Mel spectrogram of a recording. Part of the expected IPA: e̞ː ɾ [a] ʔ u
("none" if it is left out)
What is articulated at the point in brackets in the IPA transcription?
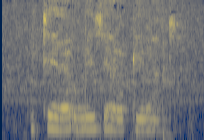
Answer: a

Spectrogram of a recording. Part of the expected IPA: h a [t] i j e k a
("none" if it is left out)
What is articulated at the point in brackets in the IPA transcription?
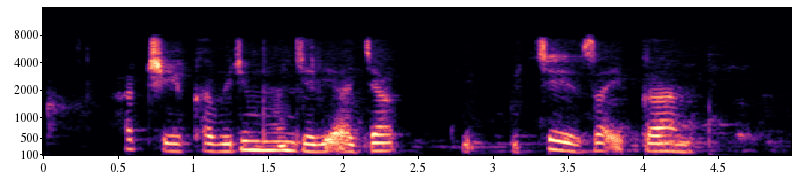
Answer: t͡ʃ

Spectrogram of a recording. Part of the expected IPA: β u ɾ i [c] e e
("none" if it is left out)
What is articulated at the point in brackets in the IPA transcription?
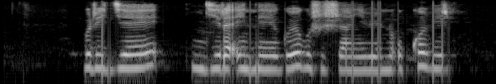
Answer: ɟ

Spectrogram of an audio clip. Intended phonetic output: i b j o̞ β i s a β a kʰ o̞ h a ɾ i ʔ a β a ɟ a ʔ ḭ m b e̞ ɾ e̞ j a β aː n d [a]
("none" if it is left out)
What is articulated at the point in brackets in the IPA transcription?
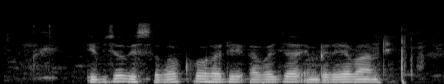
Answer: i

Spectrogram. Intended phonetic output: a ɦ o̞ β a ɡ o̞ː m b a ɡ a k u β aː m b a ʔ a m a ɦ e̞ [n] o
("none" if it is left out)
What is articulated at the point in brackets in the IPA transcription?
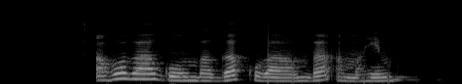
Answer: m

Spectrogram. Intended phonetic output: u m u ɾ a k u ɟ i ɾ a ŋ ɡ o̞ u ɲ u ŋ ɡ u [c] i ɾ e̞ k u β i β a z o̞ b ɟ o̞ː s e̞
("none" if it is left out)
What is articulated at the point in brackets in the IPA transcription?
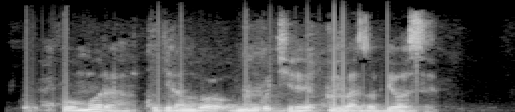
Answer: c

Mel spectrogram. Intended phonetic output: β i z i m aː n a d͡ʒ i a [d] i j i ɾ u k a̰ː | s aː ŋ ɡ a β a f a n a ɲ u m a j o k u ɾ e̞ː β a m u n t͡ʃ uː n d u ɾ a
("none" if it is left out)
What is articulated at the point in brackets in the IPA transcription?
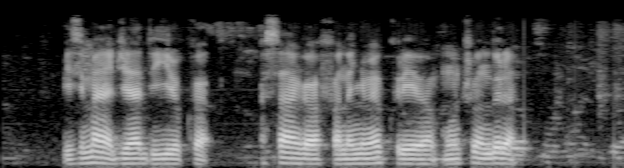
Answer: d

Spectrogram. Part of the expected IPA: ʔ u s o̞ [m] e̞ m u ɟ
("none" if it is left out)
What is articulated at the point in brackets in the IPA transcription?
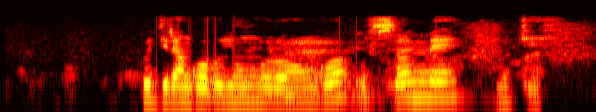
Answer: m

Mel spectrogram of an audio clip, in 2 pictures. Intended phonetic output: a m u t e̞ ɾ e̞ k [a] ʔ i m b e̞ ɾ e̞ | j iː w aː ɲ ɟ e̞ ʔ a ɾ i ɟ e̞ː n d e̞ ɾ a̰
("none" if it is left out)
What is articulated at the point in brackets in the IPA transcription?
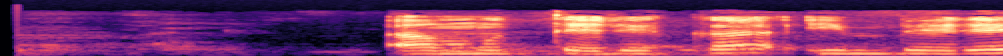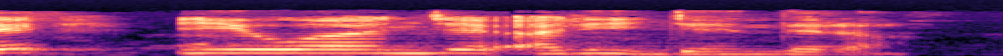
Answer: a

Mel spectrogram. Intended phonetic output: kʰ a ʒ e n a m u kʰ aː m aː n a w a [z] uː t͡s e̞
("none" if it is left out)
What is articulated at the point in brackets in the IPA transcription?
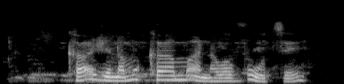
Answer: v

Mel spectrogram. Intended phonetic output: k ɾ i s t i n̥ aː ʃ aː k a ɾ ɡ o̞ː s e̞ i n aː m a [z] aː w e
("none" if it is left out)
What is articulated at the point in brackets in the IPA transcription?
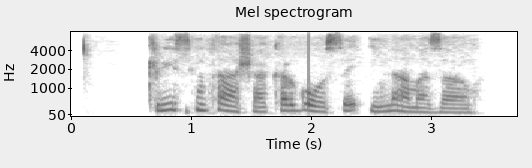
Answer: z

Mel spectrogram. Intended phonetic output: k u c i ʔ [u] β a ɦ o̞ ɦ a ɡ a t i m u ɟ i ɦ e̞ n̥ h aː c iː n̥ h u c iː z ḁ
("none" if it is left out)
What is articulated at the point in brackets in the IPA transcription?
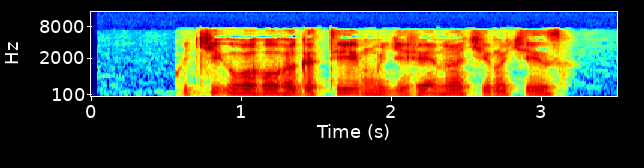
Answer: u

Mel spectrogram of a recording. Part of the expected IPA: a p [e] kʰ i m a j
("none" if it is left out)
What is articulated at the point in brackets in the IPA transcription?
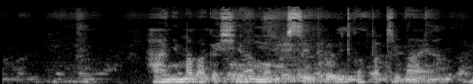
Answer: a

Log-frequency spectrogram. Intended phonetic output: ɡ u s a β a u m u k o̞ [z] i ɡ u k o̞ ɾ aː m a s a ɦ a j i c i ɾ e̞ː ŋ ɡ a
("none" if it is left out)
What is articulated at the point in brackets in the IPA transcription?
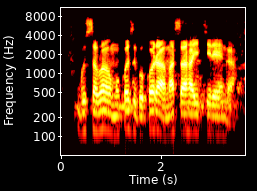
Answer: z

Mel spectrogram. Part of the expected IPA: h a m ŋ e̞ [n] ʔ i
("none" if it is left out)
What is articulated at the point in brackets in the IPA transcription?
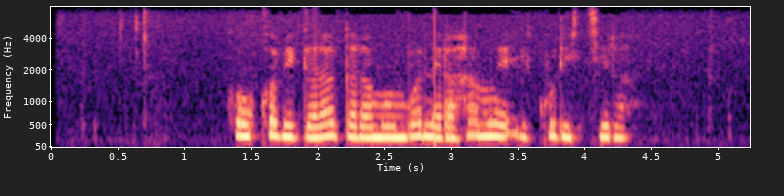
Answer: none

